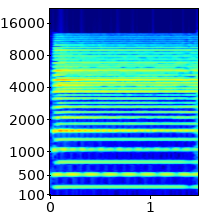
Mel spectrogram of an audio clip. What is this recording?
real master accordeon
